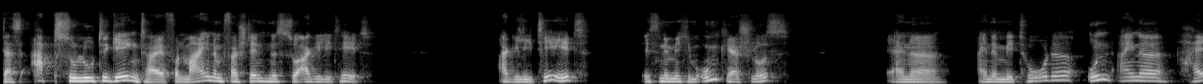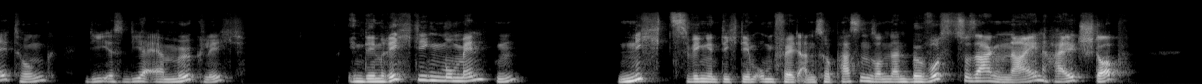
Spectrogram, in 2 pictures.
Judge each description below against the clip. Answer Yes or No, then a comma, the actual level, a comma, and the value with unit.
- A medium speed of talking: No, slow, 100 wpm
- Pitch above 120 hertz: Yes, low, 135 Hz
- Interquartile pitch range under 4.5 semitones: No, wide, 5.5 semitones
